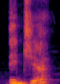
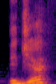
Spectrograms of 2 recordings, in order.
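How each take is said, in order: First: The two words blend together into one. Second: The two words blend together into one.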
